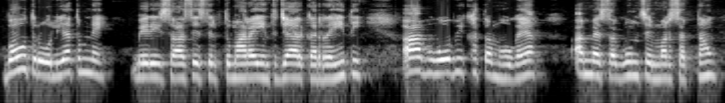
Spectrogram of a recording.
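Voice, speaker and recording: A woman's voice: a little high, moderate pace, mellow, lightly acted. A woman reading as a weary dying old husband. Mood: weary tender. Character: elderly dying husband, tired and remorseful.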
